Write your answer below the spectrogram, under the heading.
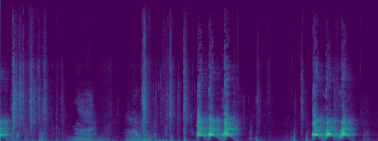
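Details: Two pet dogs, a chihuahua/terrier mix and a great pyrenees/lab mix, playing tug of war over a pink dragon toy; bursts of loud barking and yapping in several clusters, with short pauses between.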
